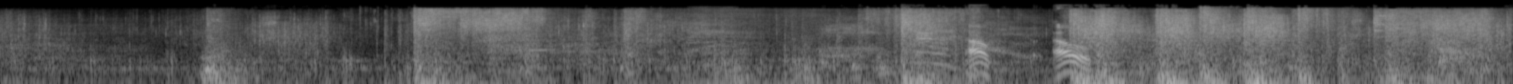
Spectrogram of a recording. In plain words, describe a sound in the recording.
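Heavy footsteps scrape over stone.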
